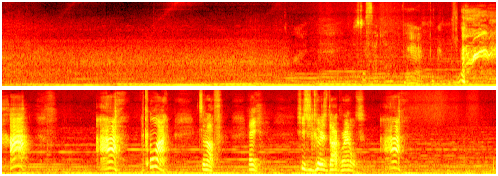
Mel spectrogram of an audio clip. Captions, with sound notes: - JUST A SECOND. - YEAH. [laughs loudly] AH! COME ON. THAT'S ENOUGH. HEY, SHE'S AS GOOD AS DOC REYNOLDS. AH!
